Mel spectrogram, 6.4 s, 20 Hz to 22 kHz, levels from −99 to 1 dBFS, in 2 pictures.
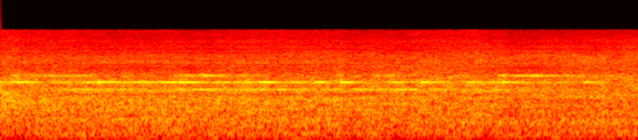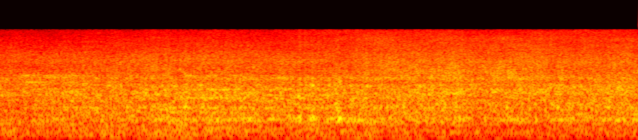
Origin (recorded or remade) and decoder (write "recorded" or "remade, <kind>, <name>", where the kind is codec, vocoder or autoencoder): remade, autoencoder, DAC-VAE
